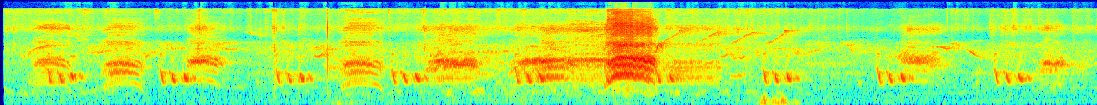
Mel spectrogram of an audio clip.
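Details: Crows fighting over food, giving harsh, raspy squawks and short clipped notes in quick bursts, with several birds calling over one another in a noisy, overlapping scramble.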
